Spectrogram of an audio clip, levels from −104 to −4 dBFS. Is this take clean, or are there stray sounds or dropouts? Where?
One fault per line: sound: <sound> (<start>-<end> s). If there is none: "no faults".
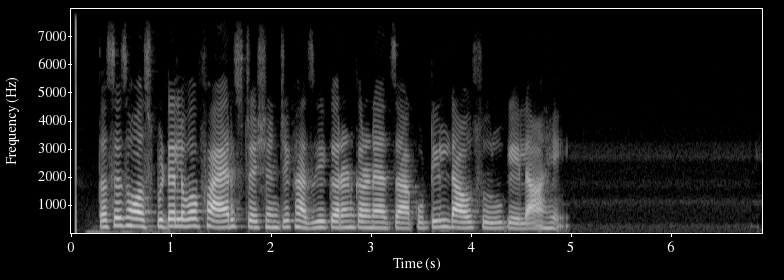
no faults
